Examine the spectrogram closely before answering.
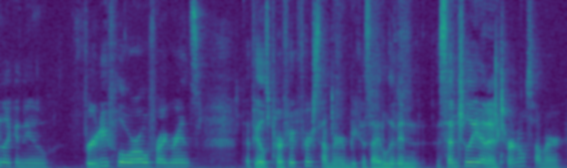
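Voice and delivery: ordinary talk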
